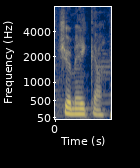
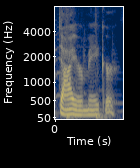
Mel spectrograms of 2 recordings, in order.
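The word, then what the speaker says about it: D'yer Mak'er: First, the song title, which is never mentioned in the song, should be pronounced Jamaica. Yes, for real, Jamaica, or Did Jamaica, but not Dire Maker.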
